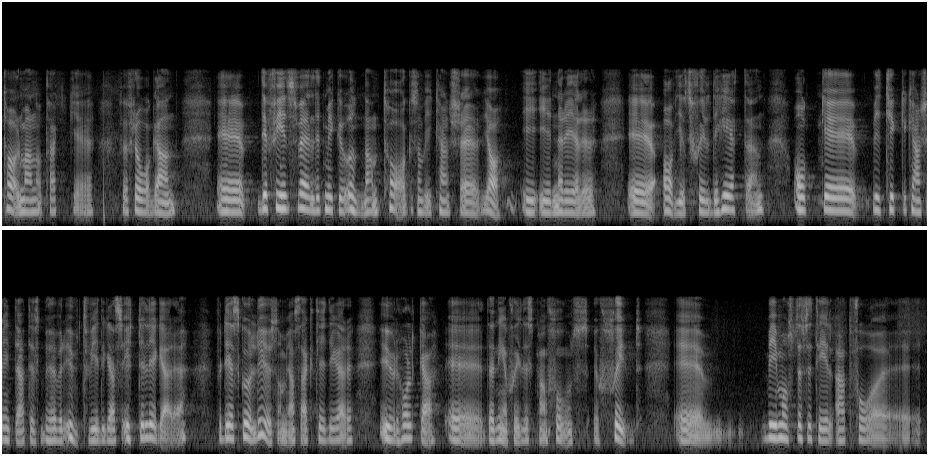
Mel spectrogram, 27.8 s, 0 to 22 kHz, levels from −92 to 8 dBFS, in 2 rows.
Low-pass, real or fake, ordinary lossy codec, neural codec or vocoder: 7.2 kHz; real; none; none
